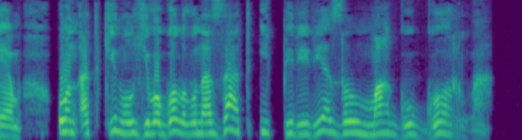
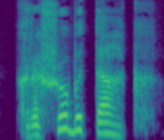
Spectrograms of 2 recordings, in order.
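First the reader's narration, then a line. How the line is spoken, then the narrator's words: Sighing. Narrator (Russian): вздохнул Фродо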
